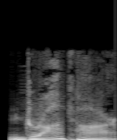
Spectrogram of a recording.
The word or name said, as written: drahthaar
